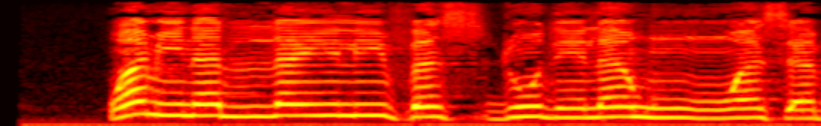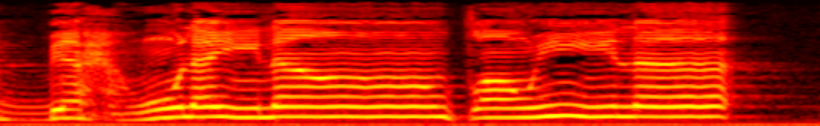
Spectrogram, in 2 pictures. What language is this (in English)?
Arabic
